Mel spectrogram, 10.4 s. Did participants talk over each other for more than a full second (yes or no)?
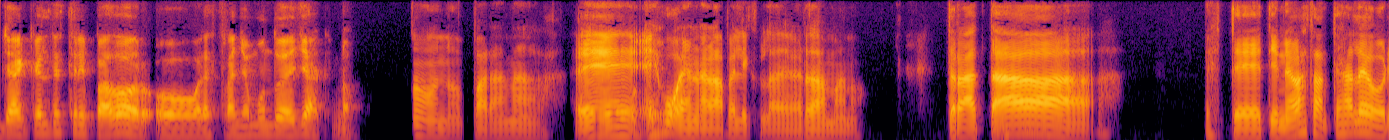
no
